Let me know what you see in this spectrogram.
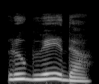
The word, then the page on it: ಋಗ್ವೇದ: řgvēda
